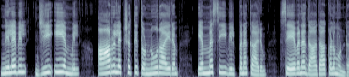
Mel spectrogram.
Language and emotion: Malayalam, neutral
